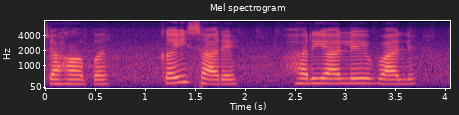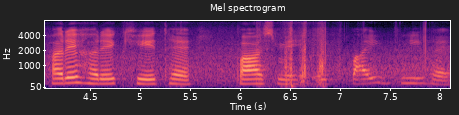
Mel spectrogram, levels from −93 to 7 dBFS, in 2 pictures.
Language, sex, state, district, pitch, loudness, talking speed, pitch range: Hindi, female, Madhya Pradesh, Dhar, 205 Hz, -18 LUFS, 110 wpm, 195-220 Hz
